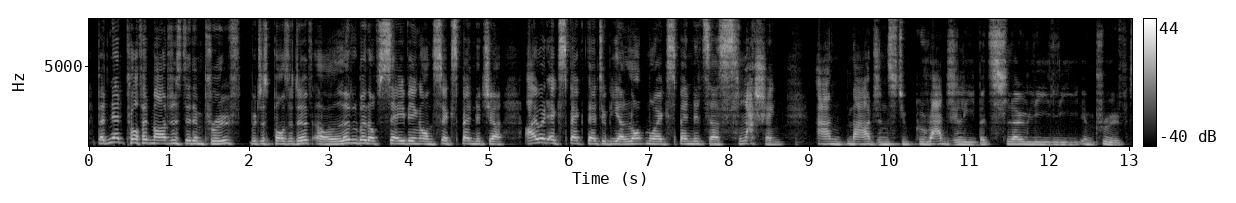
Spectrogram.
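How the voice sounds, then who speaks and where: A man talks at a moderate pace with a German accent and a fairly high pitch. His pitch varies in an ordinary way, and noticeable background noise is present. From Germany. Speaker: stock analysis video host. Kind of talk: casual, chatty.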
